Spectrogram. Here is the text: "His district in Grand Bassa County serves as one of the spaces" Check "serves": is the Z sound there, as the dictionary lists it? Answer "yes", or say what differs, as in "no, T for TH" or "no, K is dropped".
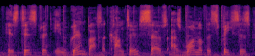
yes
